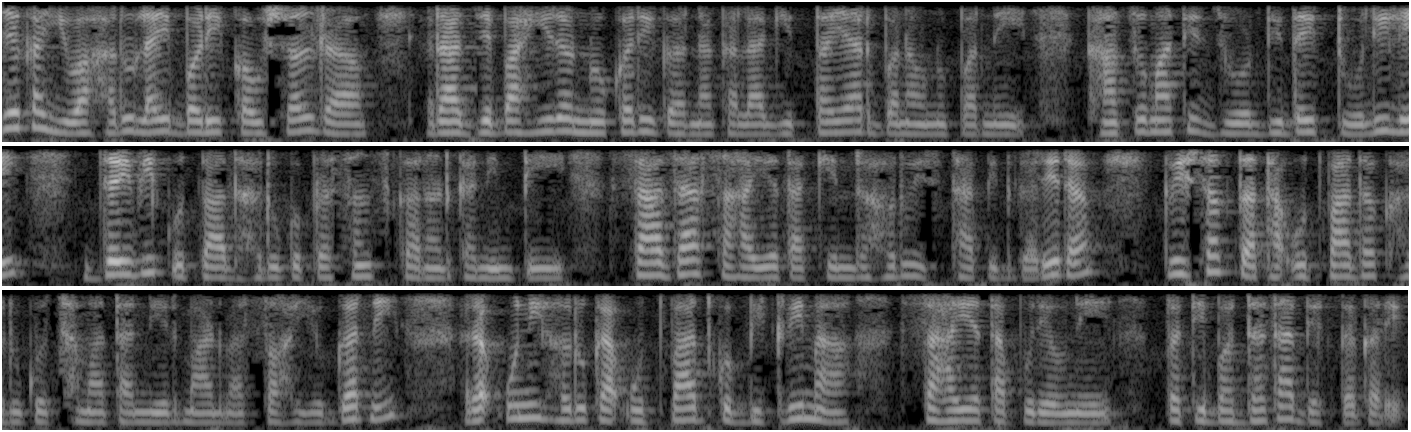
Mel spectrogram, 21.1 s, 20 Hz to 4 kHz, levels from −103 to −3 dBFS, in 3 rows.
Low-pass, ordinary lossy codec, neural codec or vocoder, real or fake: 3.6 kHz; none; none; real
